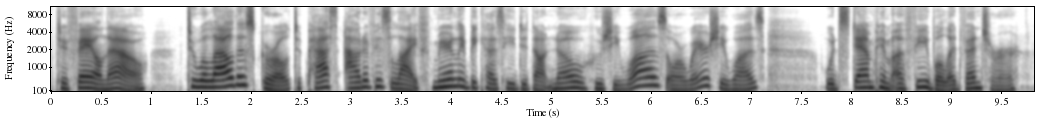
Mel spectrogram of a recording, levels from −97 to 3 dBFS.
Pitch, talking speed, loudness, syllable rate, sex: 205 Hz, 195 wpm, -18 LUFS, 4.8 syllables/s, female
